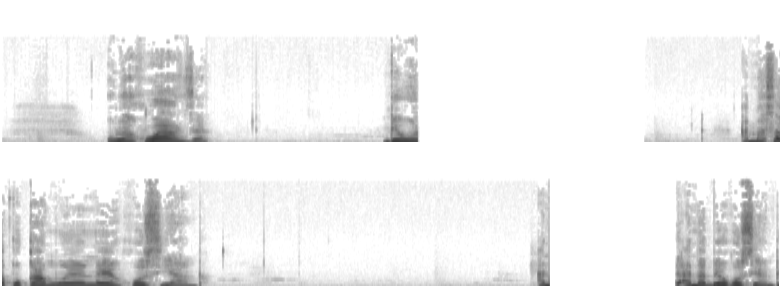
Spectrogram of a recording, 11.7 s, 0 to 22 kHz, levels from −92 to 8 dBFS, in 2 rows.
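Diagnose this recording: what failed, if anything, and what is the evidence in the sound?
Stream reconnect, at the network stage, at 3.11 to 4.82 s and again at 9.93 to 10.90 s. The speech drops to silence for 1.66 s, then 0.93 s, and resumes each time at a later point in the stream: about two seconds further on after the first gap, and a fraction of a second after the second. The connection broke, the player waited, reconnected, and started a fresh decoder at the live position, so the speech in between never arrived.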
